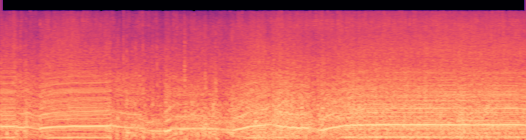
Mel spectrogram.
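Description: Tyres crunch and skid on loose gravel.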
